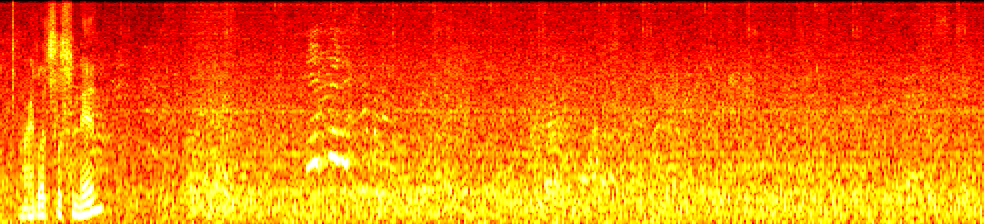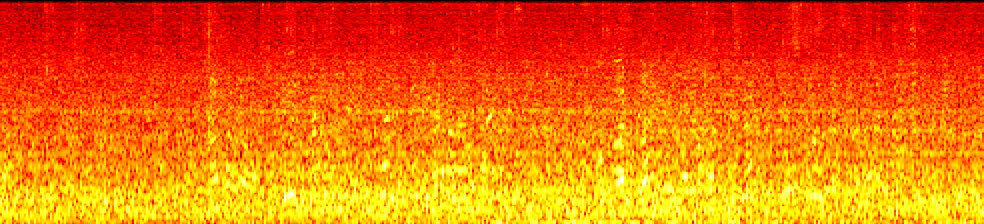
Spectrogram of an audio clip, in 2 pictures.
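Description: A crowd murmurs and chatters quietly outdoors.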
